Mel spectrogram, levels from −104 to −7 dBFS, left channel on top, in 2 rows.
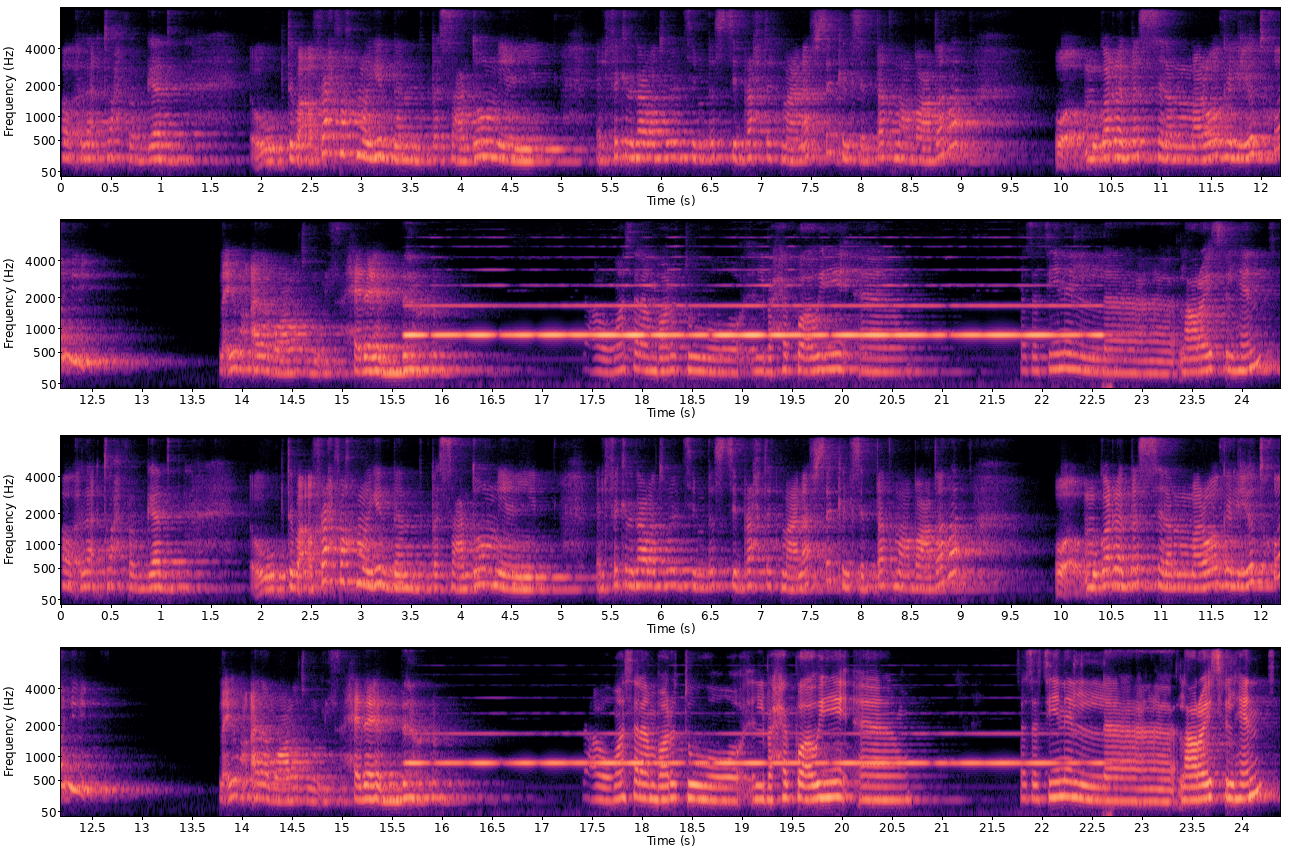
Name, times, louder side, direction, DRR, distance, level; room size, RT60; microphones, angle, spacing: voice 1, 0.0-9.4 9.9-12.5 13.8-16.0, right 1 dB, 30° right, 5 dB, 0.8 m, -36 dB
sound 1, 15.6-22.6, left 7 dB, 80° left, 0.5 m, -31 dB
voice 2, 17.4-20.7 21.8-24.2, right 7 dB, 70° right, 17 dB, 0.3 m, -33 dB
7.6 x 5.1 x 5.9 m, 1.3 s
head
